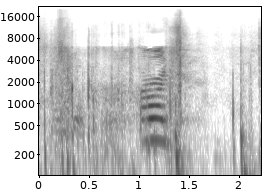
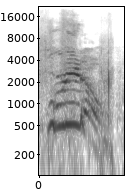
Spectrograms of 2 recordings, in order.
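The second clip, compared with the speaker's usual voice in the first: higher, louder dramatic cry of tornado!; excited shout; 9 semitones higher, 9 dB louder than usual. Real, not acted. Kid filming the storm shouts out the tornado excitedly. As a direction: announce it like a big reveal.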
